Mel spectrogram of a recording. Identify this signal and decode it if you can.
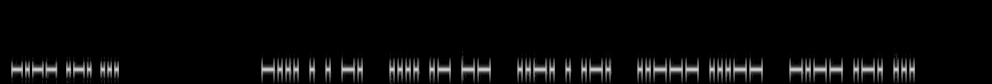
Morse code, heard as a keyed tone, about 36 wpm, 700 Hz. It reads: YRS BEEN HAM FER 23 YRS
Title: Speed-Racing Common QSO Phrases - 30wpm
